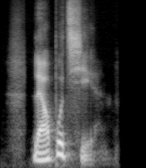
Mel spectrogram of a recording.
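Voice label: "liao3 bu5 qi3", Mandarin Chinese; 基础汉语40课; amazing; great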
